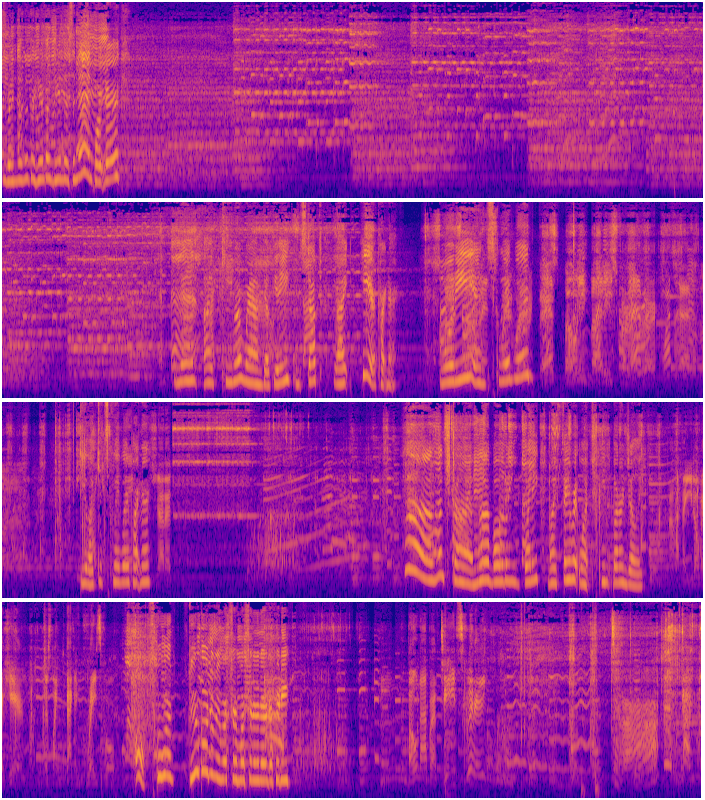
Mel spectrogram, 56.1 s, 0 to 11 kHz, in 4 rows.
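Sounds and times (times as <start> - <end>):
fiddle melody: 0.0 - 21.9
high ringing tone: 31.4 - 34.3.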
